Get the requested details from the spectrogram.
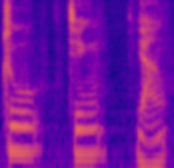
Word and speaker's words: Zhu Jingyang: Eh, la pronunciación correcta es Chu Chin, Yang. Chu Jin Yang.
